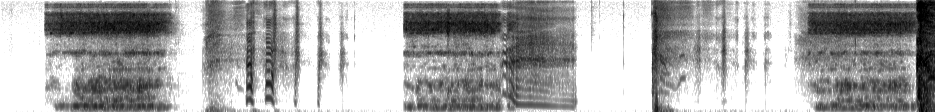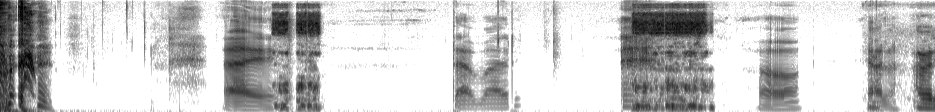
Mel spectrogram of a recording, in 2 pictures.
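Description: Repeated loud rasping snores separated by silences, with occasional clicks and short squeaky breaths; snoring.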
